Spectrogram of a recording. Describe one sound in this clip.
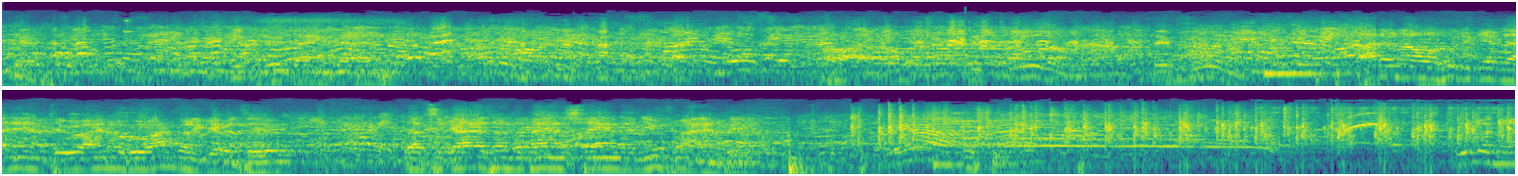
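A crowd of people chatters loudly in a busy room.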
